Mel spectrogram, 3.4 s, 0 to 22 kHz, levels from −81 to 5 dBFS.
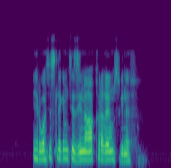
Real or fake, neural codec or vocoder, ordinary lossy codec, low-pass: real; none; Opus, 32 kbps; 7.2 kHz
